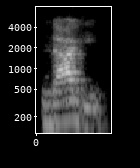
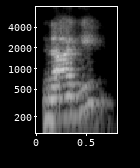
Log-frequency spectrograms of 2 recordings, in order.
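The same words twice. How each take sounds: First: It is said with a plain statement-like tone. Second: It is said with a questioning tone. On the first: It means a thing. "Nagi is theme" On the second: It means what. "you can almost hear the question in the tone of my voice"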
